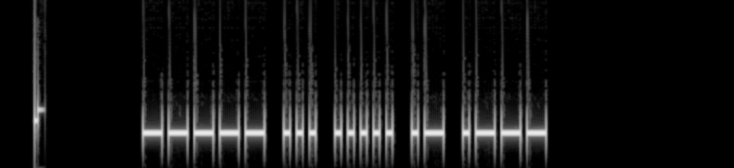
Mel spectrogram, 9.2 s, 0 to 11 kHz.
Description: Morse code, heard as a keyed tone, about 16 wpm, 700 Hz. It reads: 0S5AJ
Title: Code Groups - 5 Letter:Numbers - 15wpm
